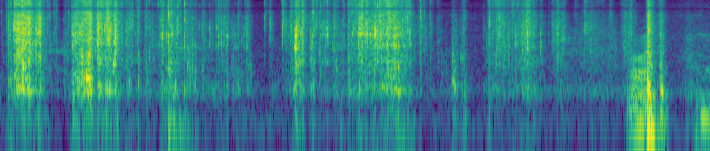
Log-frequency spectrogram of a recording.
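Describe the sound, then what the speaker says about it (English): Plastic cellophane packet of card bases torn open and handled for papercraft, a steady close crinkling and rustling of wrapper with brief crushing bursts throughout, no talk. "Oh, I'll have to open a new packet."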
